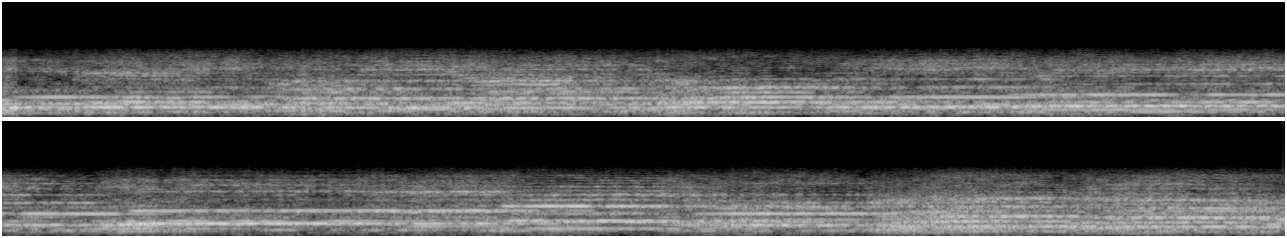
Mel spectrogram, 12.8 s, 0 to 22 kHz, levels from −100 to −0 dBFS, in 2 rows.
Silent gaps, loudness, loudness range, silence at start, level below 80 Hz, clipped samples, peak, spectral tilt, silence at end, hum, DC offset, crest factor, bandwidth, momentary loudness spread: none; -27 LUFS; 1 LU; 0 s; -66 dBFS; under 0.1%; -12 dBFS; -6 dB/octave; 0 s; none; under 0.1%; 14 dB; 3.9 kHz; 4 LU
